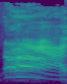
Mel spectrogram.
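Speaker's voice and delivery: short loud yell; angry yell demo. Shown as a demonstration. Preacher shows his congregation what real yelling sounds like, a short loud yell. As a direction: bark one angry shout. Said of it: "This is not the real yelling kind".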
